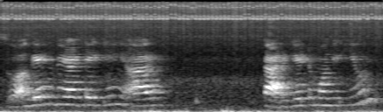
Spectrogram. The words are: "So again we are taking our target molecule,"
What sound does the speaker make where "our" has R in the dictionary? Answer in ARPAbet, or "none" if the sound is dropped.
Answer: R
